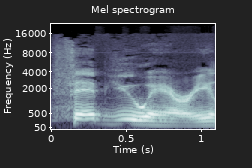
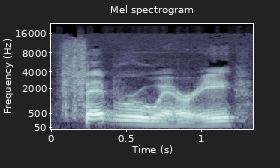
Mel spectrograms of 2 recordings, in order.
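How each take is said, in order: First: It is pronounced the common everyday way. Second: It is pronounced just as it is spelled. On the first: "like everybody says" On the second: "spelled February"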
